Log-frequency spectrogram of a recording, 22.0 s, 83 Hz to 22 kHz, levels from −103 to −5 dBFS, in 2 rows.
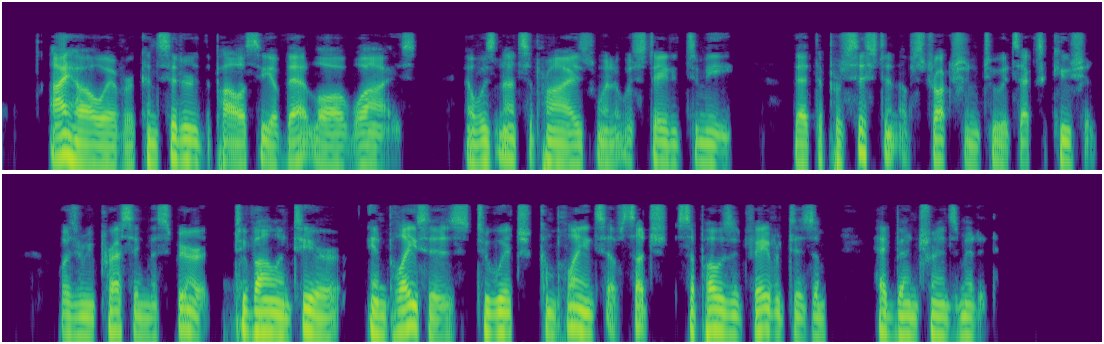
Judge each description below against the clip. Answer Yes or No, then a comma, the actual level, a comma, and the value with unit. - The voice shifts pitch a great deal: No, average, 2.8 semitones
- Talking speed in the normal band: No, slow, 120 wpm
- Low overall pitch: Yes, low, 100 Hz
